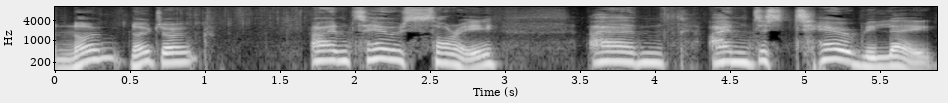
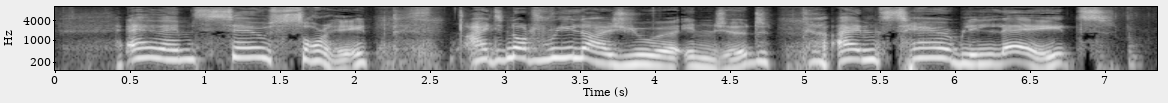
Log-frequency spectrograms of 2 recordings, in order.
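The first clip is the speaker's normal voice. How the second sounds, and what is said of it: Exaggerated posh Queen's English accent. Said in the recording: “in the most poshest accent you have ever heard, the Queen's English”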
